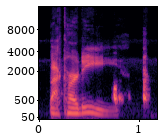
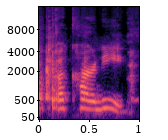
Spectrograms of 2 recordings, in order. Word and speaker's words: Bacardi: So Why does he pronounce it Bacardi? Bacardi was how you originally pronounced that gentleman's name that started distilling rum.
